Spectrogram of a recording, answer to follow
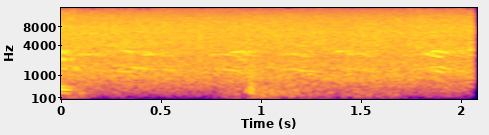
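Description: Steady outdoor background hiss with faint bird chirps and one short, louder bird call about a second in.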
